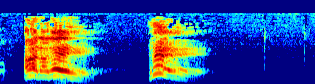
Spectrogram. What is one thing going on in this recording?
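A man shouts commands loudly outdoors.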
